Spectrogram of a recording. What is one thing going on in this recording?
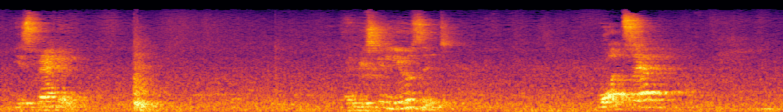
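A young man speaks through a microphone in short, animated bursts.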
